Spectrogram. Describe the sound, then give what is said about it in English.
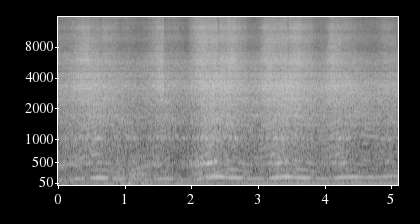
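The heavy engine of a large U-Haul rental truck revs and accelerates as the truck races off a ferry ramp, its low drone rising and falling in pitch over several seconds, with a steady rumble underneath and no voices. “When the ramp came down, the truck raced off.”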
